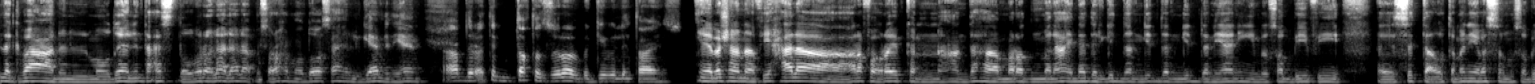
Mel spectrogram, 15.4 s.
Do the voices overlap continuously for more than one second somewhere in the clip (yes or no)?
no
